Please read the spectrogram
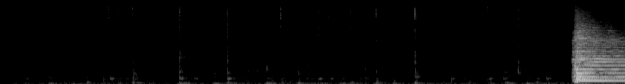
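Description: Computer keyboard typing: faint, irregular key clicks. Near the end, music with a plucked-string chord comes in suddenly and much louder.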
